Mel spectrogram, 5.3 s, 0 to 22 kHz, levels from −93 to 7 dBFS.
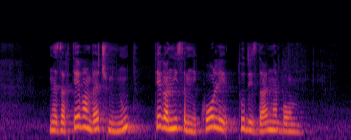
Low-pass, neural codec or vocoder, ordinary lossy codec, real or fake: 7.2 kHz; none; none; real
